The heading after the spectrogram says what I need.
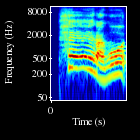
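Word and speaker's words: פא: 패는 피읍 음가를 가지고 있고 영어의 P에 해당을 합니다.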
